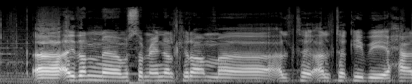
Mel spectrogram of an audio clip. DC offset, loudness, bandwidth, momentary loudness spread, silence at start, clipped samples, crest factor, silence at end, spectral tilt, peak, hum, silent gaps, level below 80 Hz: under 0.1%; -14 LUFS; 16 kHz; 10 LU; 0 s; under 0.1%; 14 dB; 0 s; -4 dB/octave; 0 dBFS; none; none; -46 dBFS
